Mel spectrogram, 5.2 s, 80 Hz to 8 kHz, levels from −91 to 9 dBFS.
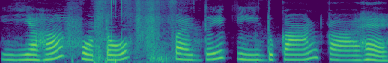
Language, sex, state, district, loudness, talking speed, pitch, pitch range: Hindi, female, Madhya Pradesh, Dhar, -16 LUFS, 80 wpm, 235 Hz, 230-260 Hz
